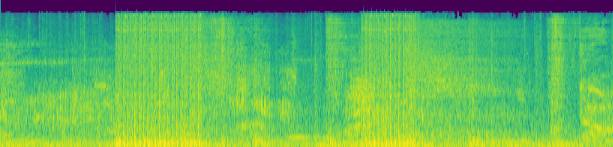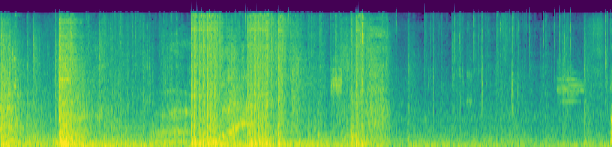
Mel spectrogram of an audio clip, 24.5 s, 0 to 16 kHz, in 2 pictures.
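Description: Gunfire in the video game Resident Evil 2, loud bursts of rapid shots in clusters with brief pauses, fading toward the end.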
